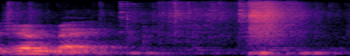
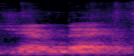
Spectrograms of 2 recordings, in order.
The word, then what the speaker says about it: djembe: this drum is a gym bae it's pronounced like a gymnasium jim bay but it's not spelled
